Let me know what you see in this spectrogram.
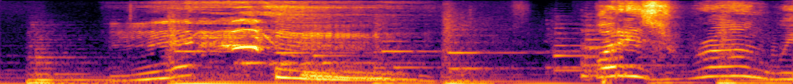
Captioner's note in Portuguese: sons de irritado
